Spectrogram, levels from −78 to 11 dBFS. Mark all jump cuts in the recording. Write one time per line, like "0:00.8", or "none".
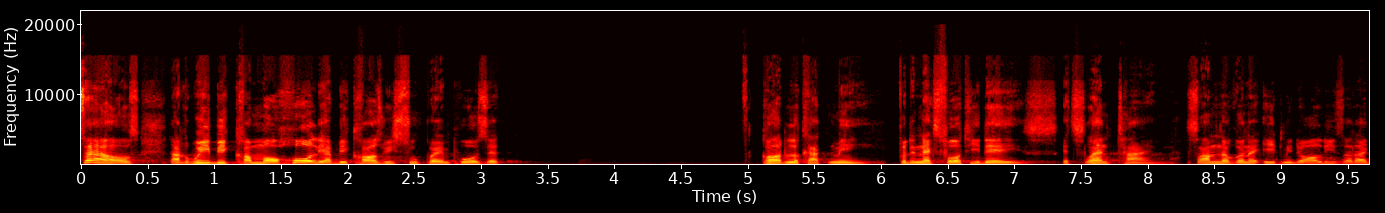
0:06.0
0:08.2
